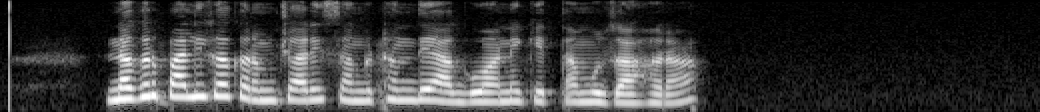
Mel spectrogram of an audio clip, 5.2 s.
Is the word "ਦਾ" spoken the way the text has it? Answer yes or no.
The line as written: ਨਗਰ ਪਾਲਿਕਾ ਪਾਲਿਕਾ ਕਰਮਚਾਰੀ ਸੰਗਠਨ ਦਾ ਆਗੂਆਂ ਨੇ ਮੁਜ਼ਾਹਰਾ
no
